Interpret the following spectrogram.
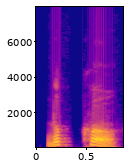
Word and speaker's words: দুঃখ: যেমন দুঃখ দুঃখ উচ্চারণটা হবে দুঃখ। দুঃখ।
